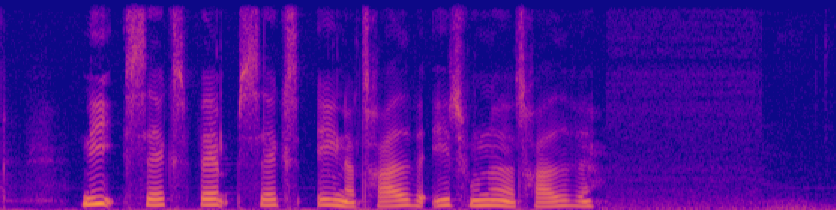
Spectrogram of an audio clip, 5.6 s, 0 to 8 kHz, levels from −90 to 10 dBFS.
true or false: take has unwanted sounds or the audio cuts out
false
